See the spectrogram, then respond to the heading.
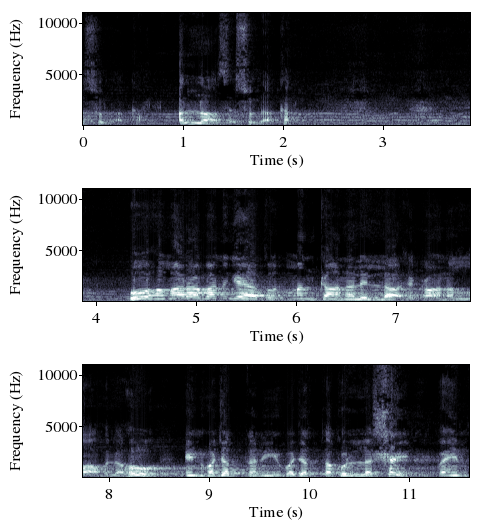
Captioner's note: Arabic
